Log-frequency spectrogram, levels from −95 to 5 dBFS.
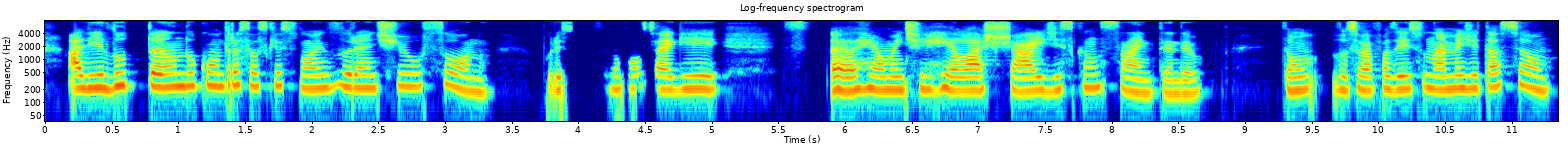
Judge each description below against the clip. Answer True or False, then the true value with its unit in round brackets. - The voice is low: False (215 Hz)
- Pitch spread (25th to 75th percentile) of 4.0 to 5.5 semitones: False (2.7 semitones)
